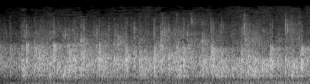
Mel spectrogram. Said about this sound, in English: Let's have a wonderful hand of applause to each and every one that will be watching today by internet.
